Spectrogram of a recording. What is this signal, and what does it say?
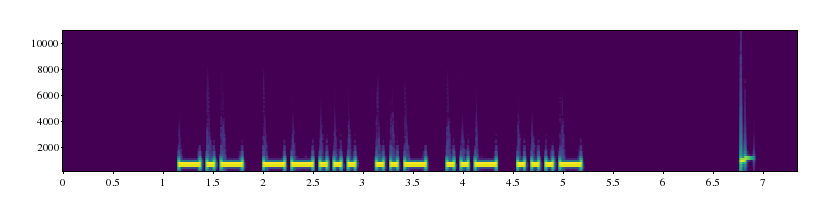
Morse code, heard as a keyed tone, about 17 wpm, 700 Hz. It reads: K7UUV
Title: USA Call Signs - 5 Characters - 2x Character Spacing - 17wpm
